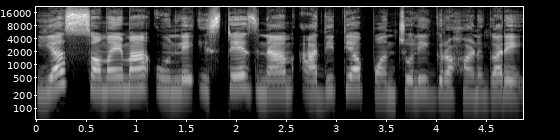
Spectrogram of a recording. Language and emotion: Nepali, neutral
